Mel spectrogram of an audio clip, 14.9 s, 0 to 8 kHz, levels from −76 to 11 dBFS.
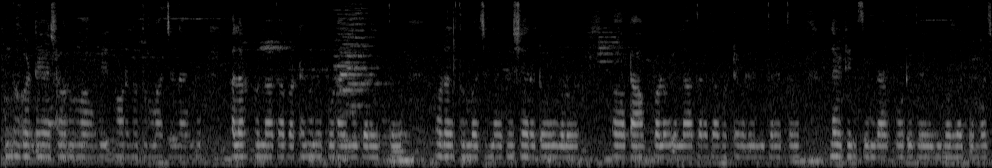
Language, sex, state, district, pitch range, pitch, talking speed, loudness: Kannada, female, Karnataka, Gulbarga, 200-205 Hz, 205 Hz, 120 wpm, -36 LUFS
